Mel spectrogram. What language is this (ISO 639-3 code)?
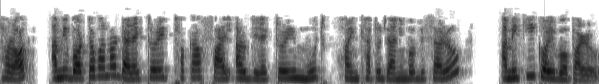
asm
